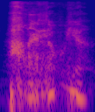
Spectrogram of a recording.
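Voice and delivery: breathy hushed praise; a soft whispered hallelujah after the shouting. Real, not acted. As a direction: let it fall to a whisper.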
